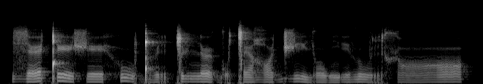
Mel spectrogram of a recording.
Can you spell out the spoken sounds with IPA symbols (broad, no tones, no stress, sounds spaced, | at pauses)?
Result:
z ɛ ǃ e ʃ e h u ɡ͡ǃ ø r ǀ y n œ ɡ o̰ ǀ ɛ ʁ ɔ d͡ʒ i j o w ŋ i ð u r x ɑ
